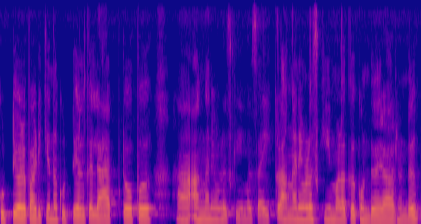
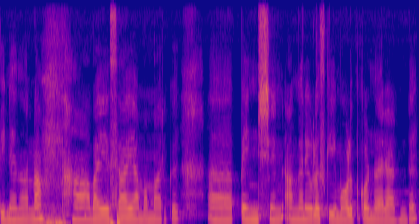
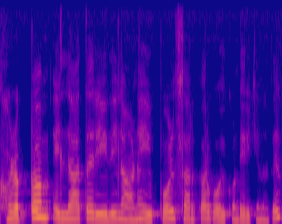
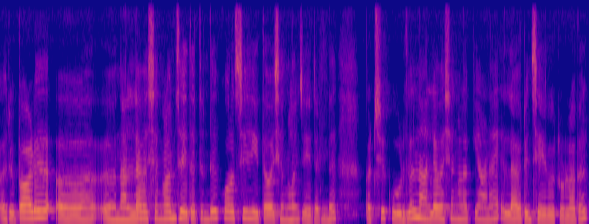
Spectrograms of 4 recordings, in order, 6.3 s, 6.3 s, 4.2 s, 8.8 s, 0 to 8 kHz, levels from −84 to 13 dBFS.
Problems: low volume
